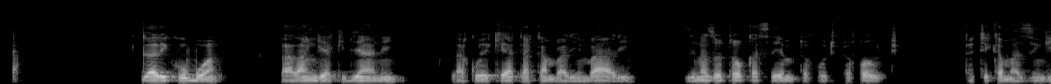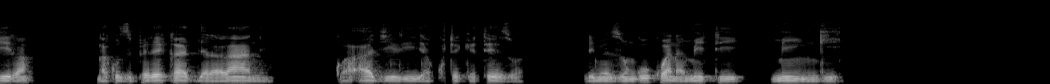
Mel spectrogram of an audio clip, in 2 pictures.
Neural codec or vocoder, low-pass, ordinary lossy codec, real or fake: none; 7.2 kHz; AAC, 48 kbps; real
